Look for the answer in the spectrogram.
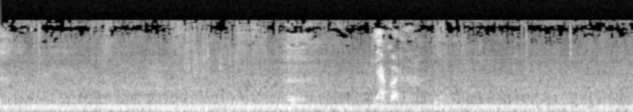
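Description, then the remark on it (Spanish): A steady, low engine rumble from a patrol car on the move, leaving a crossroads, fills the whole stretch, with a short spoken phrase from a person briefly rising over it midway. “En el coche patrulla. A la salida del cruce.”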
